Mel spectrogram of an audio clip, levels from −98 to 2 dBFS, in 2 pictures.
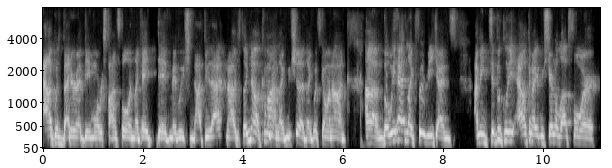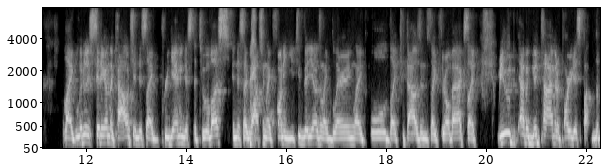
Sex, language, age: male, English, 20-39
